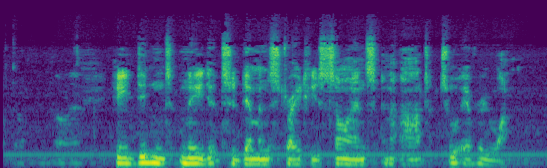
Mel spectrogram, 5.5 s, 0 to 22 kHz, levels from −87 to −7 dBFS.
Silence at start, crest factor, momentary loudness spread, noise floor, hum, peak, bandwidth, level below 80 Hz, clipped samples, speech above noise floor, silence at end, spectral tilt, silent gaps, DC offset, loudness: 0.55 s; 20 dB; 12 LU; -48 dBFS; none; -2 dBFS; 12 kHz; -52 dBFS; under 0.1%; 28 dB; 0.4 s; -3.5 dB/octave; none; under 0.1%; -19 LUFS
